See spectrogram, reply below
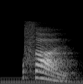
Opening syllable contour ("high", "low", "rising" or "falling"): falling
